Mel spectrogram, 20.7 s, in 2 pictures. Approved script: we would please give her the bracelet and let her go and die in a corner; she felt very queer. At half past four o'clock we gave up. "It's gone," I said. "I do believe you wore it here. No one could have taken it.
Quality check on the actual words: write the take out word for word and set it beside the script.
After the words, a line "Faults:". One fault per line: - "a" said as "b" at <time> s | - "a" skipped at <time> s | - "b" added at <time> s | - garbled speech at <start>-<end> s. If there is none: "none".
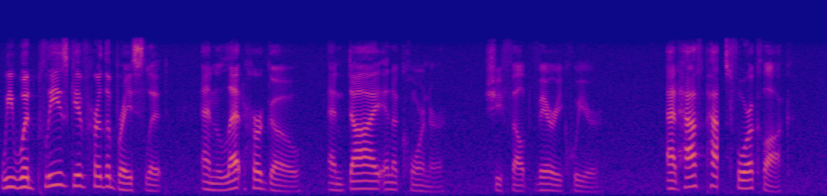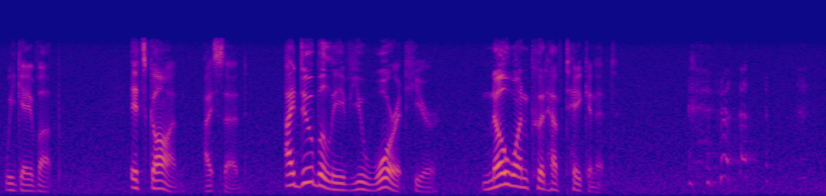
we would please give her the bracelet and let her go and die in a corner; she felt very queer. At half past four o'clock we gave up. "It's gone," I said. "I do believe you wore it here. No one could have taken it.
Faults:
none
